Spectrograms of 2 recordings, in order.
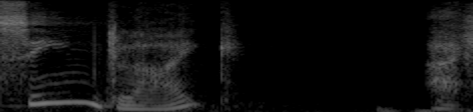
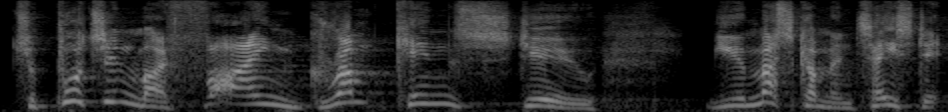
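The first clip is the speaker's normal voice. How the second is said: loud, proud troll voice; a troll bragging with a grin; grinning troll; 3 semitones higher, 6 dB louder than usual. Acted. Troll offering George his stew, grinning. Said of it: "he said with a grin".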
